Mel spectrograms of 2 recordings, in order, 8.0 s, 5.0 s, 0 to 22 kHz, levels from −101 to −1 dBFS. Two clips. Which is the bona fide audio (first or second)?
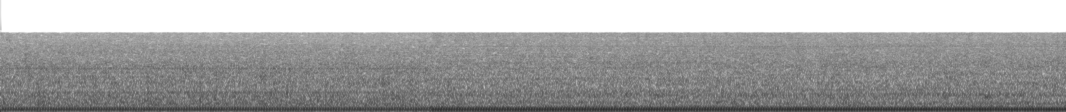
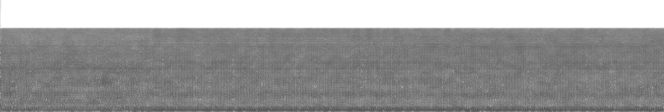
first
